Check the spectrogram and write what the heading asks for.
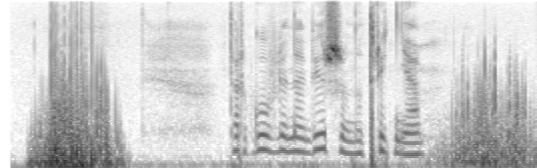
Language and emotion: Russian, neutral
